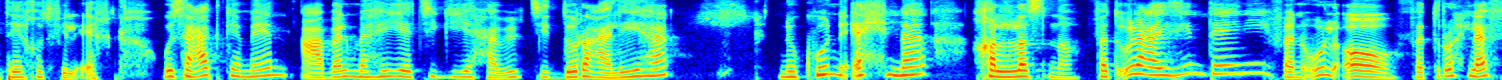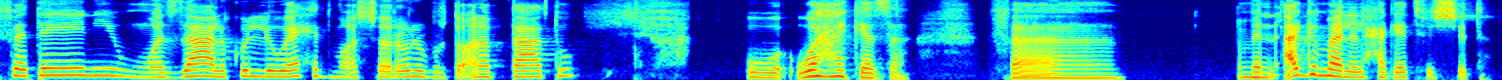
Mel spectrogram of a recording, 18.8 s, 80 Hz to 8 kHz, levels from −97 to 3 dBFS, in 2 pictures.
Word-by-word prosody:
تاخُد 190 0 -3
في 170 - -7
الآخِر، 160 - -6 0.3
وساعات 225 +3 +3
كمان 235 +4 -3
عَقبال 195 +5 +1
ما 200 -1 -2
هي 215 0 -1
تيجي 200 -1 -8
يا 205 - -2
حبيبتي 190 +4 -5
الدور 190 +5 +1
عليها، 215 +6 +1 0.7
نكون 270 +9 0
إحنا 270 +2 +3 0.3
خلّصنا، 205 -5 +4
فتقول: 215 +8 0
"عايزين 285 +2 +2
تاني؟" 320 +1 -4
فنقول: 245 +8 -2
"آه." 205 -5 +5
فتروح 225 +6 -4
لفّة 240 +2 +2
تاني، 260 0 0
وموزّعة 190 -1 -1
على 225 -2 +5
كلّ 215 +1 -3
واحد 215 0 -1
مقشّر 185 0 -4
له - - -3
البرتقانة 190 0 -3
بتاعته، 205 +4 -1 1.1
و 175 -1 -3 0.2
وهكذا. 220 -9 +3 0.5
فمن 160 - -4 0.9
أجمّل 240 -6 +6
الحاجات 185 -1 -3
في - - -11
الشتا. 90 - +1
210 Hz, 125 wpm, -21 LUFS, 185-245 Hz, 1.1 s, أجمّل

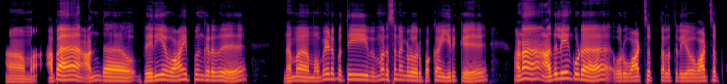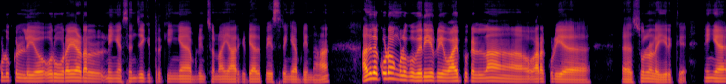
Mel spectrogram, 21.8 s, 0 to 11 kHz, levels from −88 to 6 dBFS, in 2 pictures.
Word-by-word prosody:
ஆமா. 110 -2 -2 0.3
அப்ப - - +2 0.5
அந்தப் 145 -2 +3 0.3
பெரிய 155 +6 +2 0.2
வாய்ப்புங்கறது 170 -2 0 0.9
நம்ம 135 +5 -2 0.3
மொபைலப் 200 +11 -2
பத்தி 195 +3 -2 0.3
விமர்சனங்கள் 180 -1 -3
ஒரு 145 - -1
பக்கம் 155 +1 -2
இருக்கு. 150 -5 -2 0.7
ஆனா 220 - +7 0.3
அதுலயும் 215 +8 +3
கூட 200 -2 +4 0.5
ஒரு 140 +1 -2
WhatsApp 160 +4 +1
தளத்துலயோ, 140 -1 -3
WhatsApp 145 +1 0
குழுக்கள்லயோ 130 -4 -3
ஒரு 135 0 -1
உரையாடல் 130 -2 +1 0.2
நீங்க 120 -1 -5
செஞ்சுகிட்ருக்கீங்க 120 -3 -9
அப்டின்னு 105 0 -11
சொன்னா 105 -1 -6
யாருகிட்டயாவது 105 0 -3
பேசுறீங்க 100 0 -7
அப்டின்னா, 90 -2 -10 0.7
அதுல 225 +1 +8
கூட 220 0 +7
உங்களுக்குப் 165 -6 +1
பெரிய 150 +1 +3
பெரிய 140 -2 +1
வாய்ப்புகள்லாம் 130 -1 +1 0.5
வரக்கூடிய 110 -1 -1 0.9
அ - - +1 0.2
சூழ்நிலை 115 -5 -2
இருக்கு. 95 -3 -9 0.3
நீங்க 125 -1 -3
135 Hz, 110 wpm, -21 LUFS, 115-160 Hz, 0.9 s, அதுல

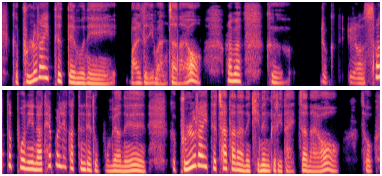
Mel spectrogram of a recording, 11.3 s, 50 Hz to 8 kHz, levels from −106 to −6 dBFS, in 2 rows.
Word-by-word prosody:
그 - - -5
블루 220 +6 +2
라이트 350 -9 +2
때문에 170 -5 -3 0.2
말들이 175 0 -6
많잖아요. 170 - -1 0.4
그러면 240 -2 +3 0.4
그 185 -4 -6 0.6
이러 - - -11 0.3
이런 170 -3 -9
스마트폰이나 285 - +3
태블릿 355 - -1
같은 255 -3 -1
데도 200 -3 -1
보면은 175 0 0 0.4
그 235 - -8
블루 265 +10 +6
라이트 335 -8 +4
차단하는 225 -9 +3
기능들이 180 -1 0
다 170 -1 -8
있잖아요. 175 +3 -2 0.3
그래서 180 -2 -6
195 Hz, 330 characters per minute, -24 LUFS, 175-245 Hz, 0.6 s, 블루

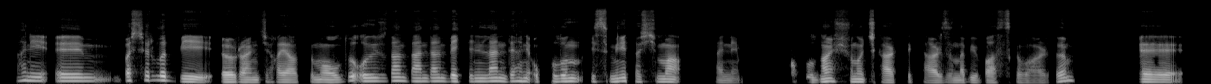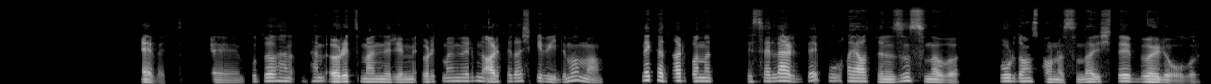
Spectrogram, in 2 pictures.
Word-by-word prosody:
hani, 175 -1 -2
emm, 160 0 0
başarılı 190 -2 0
bir 125 -5 +1
öğrenci 110 -1 +1
hayatım 110 0 -2
oldu. 110 +1 0
O 150 - +2
yüzden 155 +2 -2
benden 150 0 -1
beklenilen 145 +1 0
de 145 - -2
hani 150 -1 -2
okulun 140 +2 -2
ismini 130 +3 -2
taşıma, 125 -3 -2 0.3
hani 90 -3 -11 0.5
okuldan 125 +6 -2
şunu 125 -2 -3
çıkarttık 100 -2 -4
tarzında 95 +1 -5
bir 100 -3 -8
baskı 90 0 -7
vardı. 90 - -5 0.7
Eee 115 -2 +1 1.7
Evet, 105 -7 +2 0.5
eee, 100 -1 -6
bu 135 -1 -9
da 160 0 +4
he 155 - -4 0.2
hem 155 -1 -3
öğretmenlerim, 130 -3 +4
öğretmenlerimle 155 +6 -2
arkadaş 145 +4 +3
gibiydim 135 -1 -3
ama 140 - -1 0.4
ne 190 - +7
kadar 170 -3 +3
bana 155 -1 +2 0.4
deseler 150 0 +4
de 175 - 0
bu 155 -1 -6
hayatınızın 145 -2 +3
sınavı, 115 - +2 0.4
buradan 150 0 +2
sonrasında 125 -3 0
işte 125 +3 +2
böyle 125 -3 +6
olur, 90 0 -4
130 Hz, 120 wpm, -25 LUFS, 110-155 Hz, 1.7 s, ne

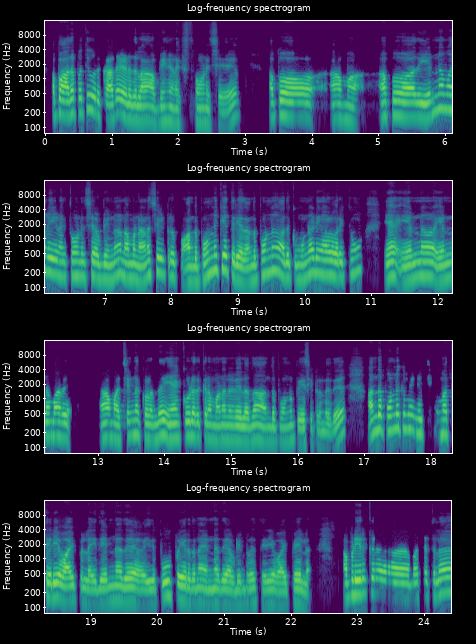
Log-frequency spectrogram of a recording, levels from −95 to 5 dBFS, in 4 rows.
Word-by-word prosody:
அப்போ 200 - +1
அதப் 195 +3 +2
பத்தி 200 +4 -4
ஒரு 180 - -4
கதை 150 +6 +3
எழுதலாம் 140 -2 +2
அப்டின்னு 135 +1 -5
எனக்குத் 120 -1 -11
தோணுச்சு. 125 -4 -6 0.8
அப்போ 180 +3 +1 0.8
ஆமா. 150 -2 -2 0.5
அப்போ 170 +2 -2 0.3
அது 160 - -1 0.2
என்ன 225 +7 -3
மாரி 230 -3 +2
எனக்குத் 170 -1 -5
தோணுச்சு 170 -1 -2
அப்டின்னா, 155 +2 -1
நம்ம 155 0 +1
நெனைச்சுக்கிட்டு 180 +6 0
இருப்போம் 165 -4 -2
அந்தப் 135 0 -1
பொண்ணுக்கே 225 +7 +2
தெரியாது. 140 -5 +3
அந்தப் 145 +4 -4
பொண்ணு 200 +4 -1
அதுக்கு 160 -3 -2
முன்னாடி 195 +6 +1
நாள் 180 -1 +4
வரைக்கும் 185 +6 -3 0.5
ஏன் 175 - 0 0.2
என்ன 165 +3 -1 0.3
என்ன 160 +3 -1
மாரி 165 -2 +3 0.6
ஆமா 160 -1 +2
சின்னக் 180 0 -4
குழந்தை 155 +2 +1 0.2
ஏன் 155 0 -1
கூட 175 0 +1
இருக்கிற 160 -1 -2
மனநிலையில 140 -1 0
தான் 150 -1 +3
அந்தப் 130 -1 -6
பொண்ணும் 135 +2 -7
பேசிட்டு 120 -2 -5
இருந்தது. 105 0 -3 0.5
அந்தப் 230 +3 +1
பொண்ணுக்குமே 240 +1 0
நிச்சியமா 185 0 -4
தெரிய 160 0 +4
வாய்ப்பு 135 0 +2
இல்ல. 120 -2 -2
இது 120 - -3
என்னது? 135 -1 0 0.3
இது 120 +1 -1
பூப்பெய்யிர்துன்னா 140 -7 +2
என்னது? 120 +1 -2
அப்டின்றது 115 +3 -4
தெரிய 120 +1 -1
வாய்ப்பே 110 +3 -1
இல்ல. - - -5 0.6
அப்டி 185 +3 +3
இருக்குற 200 +1 -3 0.6
பட்சத்துல 170 +2 -3
155 Hz, 155 wpm, -23 LUFS, 135-180 Hz, 0.8 s, நாள்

